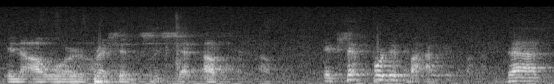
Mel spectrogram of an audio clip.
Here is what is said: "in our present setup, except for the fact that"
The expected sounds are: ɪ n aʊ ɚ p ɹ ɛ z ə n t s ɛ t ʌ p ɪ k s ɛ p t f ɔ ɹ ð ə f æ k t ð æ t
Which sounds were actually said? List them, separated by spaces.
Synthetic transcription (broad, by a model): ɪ n aʊ ɚ p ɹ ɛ s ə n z s ɛ t ʌ p ɪ k s ɛ p t f ɔ ɹ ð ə f æ k t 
